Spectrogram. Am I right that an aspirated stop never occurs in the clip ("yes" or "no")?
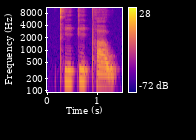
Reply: no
